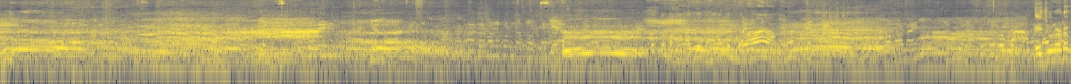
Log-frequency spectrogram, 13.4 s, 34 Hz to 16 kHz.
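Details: Sahiwal cattle, fattening bulls and calves at Ambari market, Dinajpur, 18 September 2023: several overlapping moos in the second half, some bending up and down in pitch, amid continuous human chatter and market bustle.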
